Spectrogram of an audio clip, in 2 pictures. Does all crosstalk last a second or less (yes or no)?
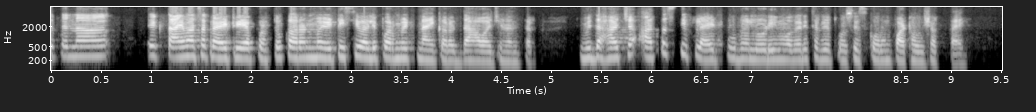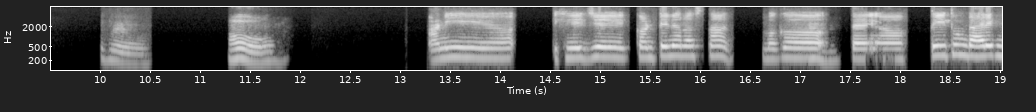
yes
